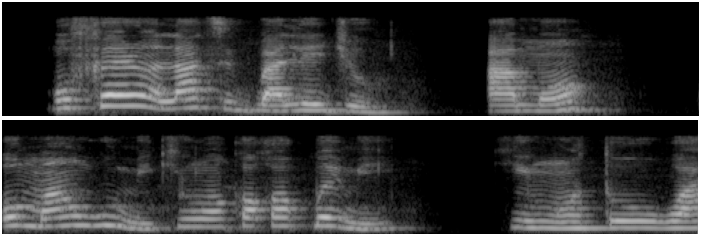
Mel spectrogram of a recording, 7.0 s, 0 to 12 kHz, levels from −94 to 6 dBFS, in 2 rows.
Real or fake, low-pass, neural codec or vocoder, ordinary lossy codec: real; 7.2 kHz; none; none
